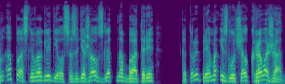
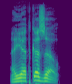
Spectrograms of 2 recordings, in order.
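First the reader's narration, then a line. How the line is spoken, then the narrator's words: Steely voice. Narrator (Russian): сказал я стальным голосом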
